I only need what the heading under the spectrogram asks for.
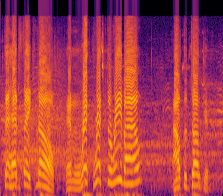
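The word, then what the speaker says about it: Riek: the big guy who's what you say it's rick rick how is how you say it rick rick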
